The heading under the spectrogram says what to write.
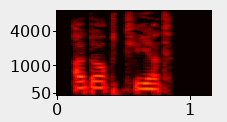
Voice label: "adoptiert", german; adjectives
